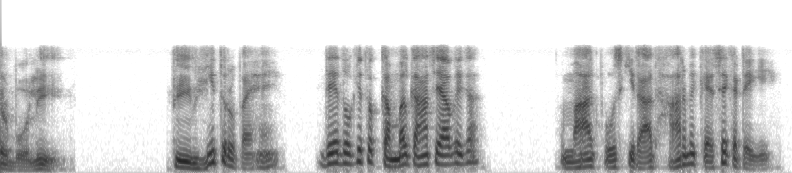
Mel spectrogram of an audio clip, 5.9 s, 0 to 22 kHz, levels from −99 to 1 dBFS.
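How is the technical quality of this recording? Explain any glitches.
The recording has one clear fault: from 1.55 s to the end, the audio plays at the wrong speed. The system likely ran that section against a mismatched clock, so it came out about 1.41 times faster than it was captured. Because speed and pitch shift together, everything after 1.55 s jumps up by roughly seven semitones and sounds rushed and chipmunk-like, an abrupt change from the natural pace before it. The speech runs through an AMR wideband (HD Voice) path, with content reaching about 7.2 kHz and no audible roughness from that codec.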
